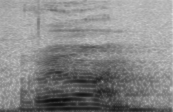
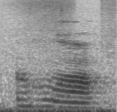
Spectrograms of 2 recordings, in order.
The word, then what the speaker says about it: Rouen: And it is actually pronounced. Rouen. It's actually pronounced like. Rouen.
